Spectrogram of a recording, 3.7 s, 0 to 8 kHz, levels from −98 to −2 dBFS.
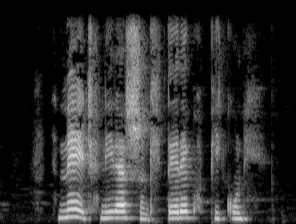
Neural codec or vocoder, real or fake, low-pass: none; real; 7.2 kHz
